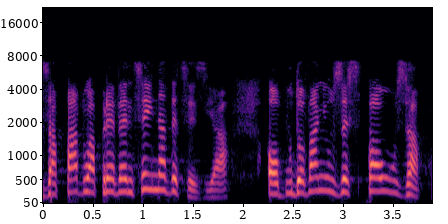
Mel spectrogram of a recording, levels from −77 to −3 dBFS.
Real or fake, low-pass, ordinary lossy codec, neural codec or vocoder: real; 7.2 kHz; Opus, 32 kbps; none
